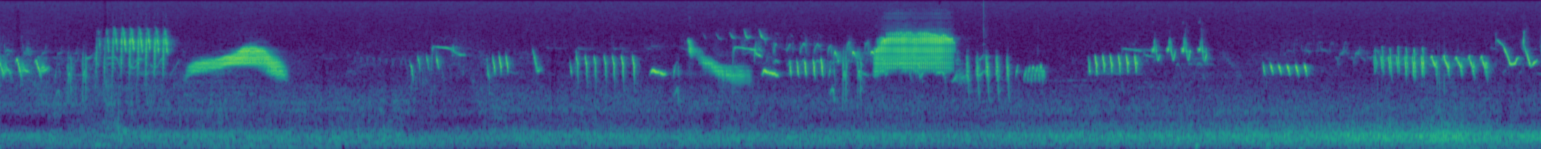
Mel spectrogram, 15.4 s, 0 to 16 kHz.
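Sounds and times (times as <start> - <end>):
European greenfinch Chloris chloris song: 0.0 - 15.4.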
